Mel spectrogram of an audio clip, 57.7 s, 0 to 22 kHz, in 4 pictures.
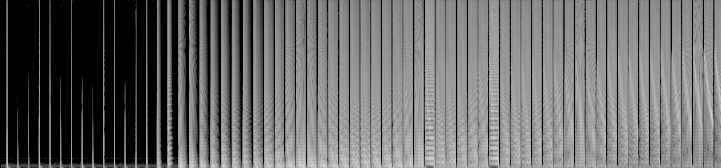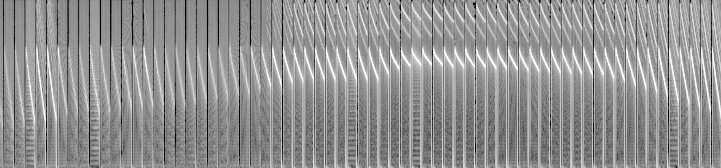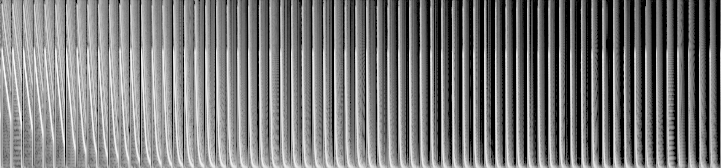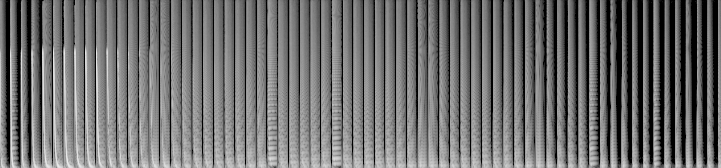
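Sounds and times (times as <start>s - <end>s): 
high-pass filtered bass: 14.8s - 46.7s.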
